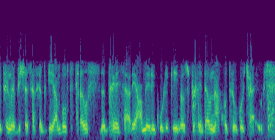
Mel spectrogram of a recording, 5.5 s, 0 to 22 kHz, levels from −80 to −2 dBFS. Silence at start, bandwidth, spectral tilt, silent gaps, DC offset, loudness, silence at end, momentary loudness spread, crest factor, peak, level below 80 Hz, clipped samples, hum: 0 s; 6.2 kHz; -6 dB/octave; none; under 0.1%; -18 LUFS; 0 s; 4 LU; 12 dB; -6 dBFS; -58 dBFS; under 0.1%; none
